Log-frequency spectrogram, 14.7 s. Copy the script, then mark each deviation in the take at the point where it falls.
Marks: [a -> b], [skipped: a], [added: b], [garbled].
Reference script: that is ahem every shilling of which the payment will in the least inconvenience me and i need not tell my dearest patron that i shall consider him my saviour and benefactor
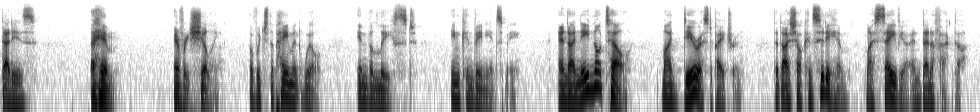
that is ahem every shilling of which the payment will in the least inconvenience me and i need not tell my dearest patron that i shall consider him my saviour and benefactor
